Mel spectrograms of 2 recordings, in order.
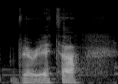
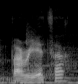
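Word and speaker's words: Varietta: 20 det next is the varieta or very yeah varieta i guess is how you pronounce that uh this was a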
